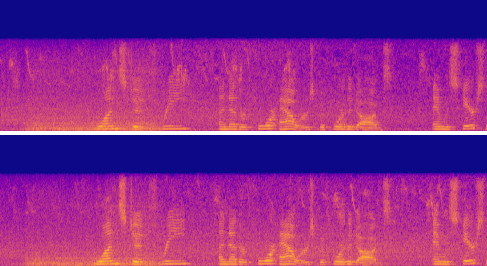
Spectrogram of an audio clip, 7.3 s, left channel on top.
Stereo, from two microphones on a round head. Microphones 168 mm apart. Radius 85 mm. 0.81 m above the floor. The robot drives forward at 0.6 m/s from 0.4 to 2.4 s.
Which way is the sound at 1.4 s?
30° right (ahead or behind).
